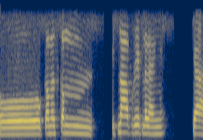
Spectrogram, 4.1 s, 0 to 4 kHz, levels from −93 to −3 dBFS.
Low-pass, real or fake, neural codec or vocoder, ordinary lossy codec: 3.6 kHz; real; none; none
